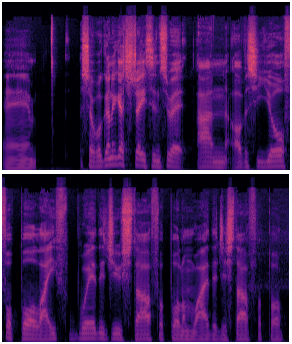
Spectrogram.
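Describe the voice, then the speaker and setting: A man's voice: fairly low pitch, moderate pace, clear, resonant tone, dry recording, studio quality. A man hosting a podcast interview, chatty and enthusiastic, introducing his guest and asking questions. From Europe. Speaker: podcast host.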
